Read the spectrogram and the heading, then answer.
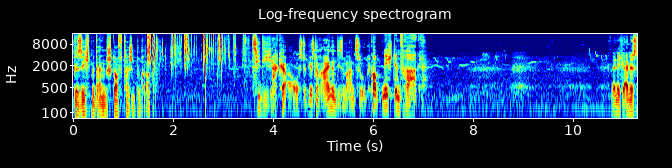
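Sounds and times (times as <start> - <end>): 
speech: 0.0 - 1.9, 3.7 - 7.2, 10.8 - 11.2
blister pack of pills crinkling while handled: 1.4 - 3.7
plastic rustling: 1.4 - 3.7.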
